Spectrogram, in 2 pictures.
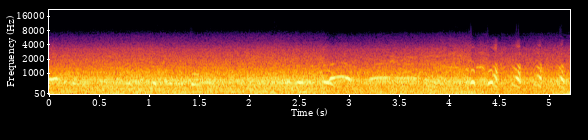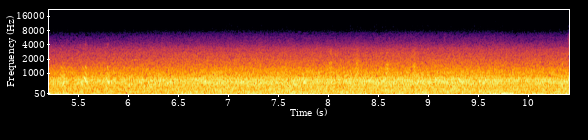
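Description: Waterfall water rushing steadily over rock close to the microphone. Short gurgles and splashes come over the top between about three and five seconds in.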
